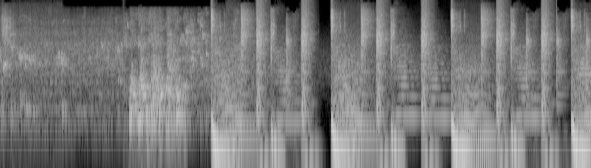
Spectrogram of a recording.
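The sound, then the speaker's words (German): A toilet flushes with a loud, rushing whoosh of water, then gives way to a series of rhythmic, tonal bursts that repeat with short gaps until the end. “Haben Sie gehört? Schunke Toilette.”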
